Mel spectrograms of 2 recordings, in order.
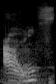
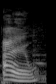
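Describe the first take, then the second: First: It is said in a plain accent. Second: It is said in a Southern Belle accent.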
